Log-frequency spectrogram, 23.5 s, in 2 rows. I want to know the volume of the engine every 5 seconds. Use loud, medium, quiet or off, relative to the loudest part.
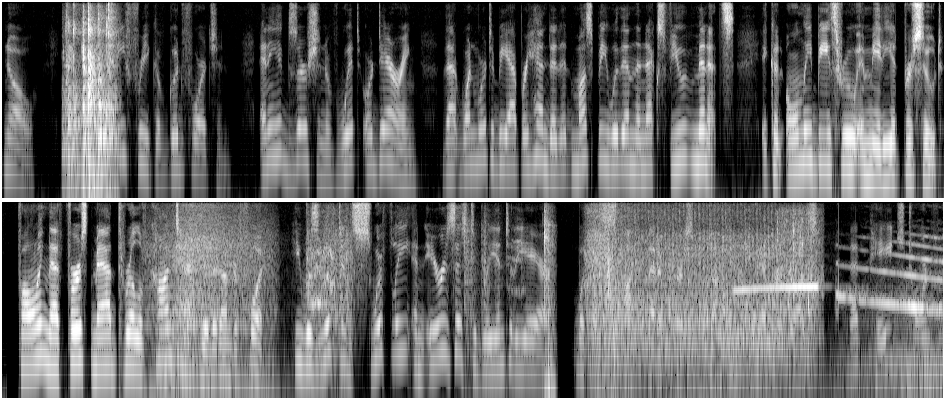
off, off, loud, loud, loud.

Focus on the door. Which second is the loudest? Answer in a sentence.
The volume of the door peaks at 1 second.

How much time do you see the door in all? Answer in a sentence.
You can hear the door for 2 seconds altogether.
